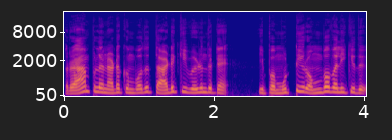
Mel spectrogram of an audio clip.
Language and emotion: Tamil, sad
